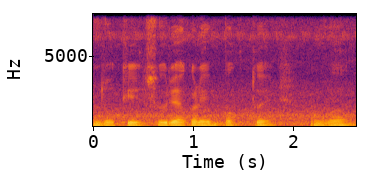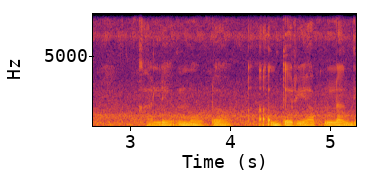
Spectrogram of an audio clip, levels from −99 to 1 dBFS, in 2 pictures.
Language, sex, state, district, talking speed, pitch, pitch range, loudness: Marathi, male, Maharashtra, Aurangabad, 100 wpm, 90 Hz, 90-95 Hz, -17 LUFS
